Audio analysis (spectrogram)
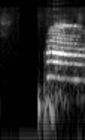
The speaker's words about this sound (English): Oh, no, that was my cat. Oh, yeah, child of some kind. Same it thing. It was a cat. That is what I heard.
